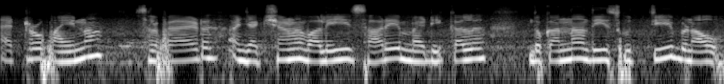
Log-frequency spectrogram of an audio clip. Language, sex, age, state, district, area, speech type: Punjabi, male, 30-45, Punjab, Bathinda, rural, read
